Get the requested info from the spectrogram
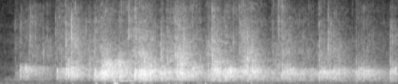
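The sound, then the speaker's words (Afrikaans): A crowd applauds steadily for several seconds, many hands clapping together in a dense, fairly loud wash of sound with no voices standing out. “So gee julle self sommer 'n lekker hande klap.”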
